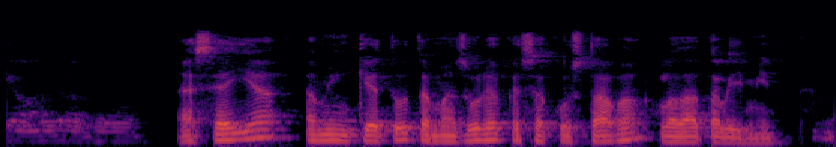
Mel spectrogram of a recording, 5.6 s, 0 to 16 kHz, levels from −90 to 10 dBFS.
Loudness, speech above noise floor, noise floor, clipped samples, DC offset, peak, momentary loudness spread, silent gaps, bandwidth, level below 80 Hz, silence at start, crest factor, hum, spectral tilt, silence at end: -38 LUFS; 23 dB; -60 dBFS; under 0.1%; under 0.1%; -18 dBFS; 19 LU; none; 8 kHz; -60 dBFS; 0.05 s; 20 dB; none; -6 dB/octave; 0 s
